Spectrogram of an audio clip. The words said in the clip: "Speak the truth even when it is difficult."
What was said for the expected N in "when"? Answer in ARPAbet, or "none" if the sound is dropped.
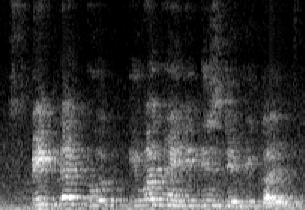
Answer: L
